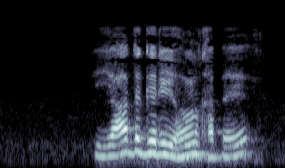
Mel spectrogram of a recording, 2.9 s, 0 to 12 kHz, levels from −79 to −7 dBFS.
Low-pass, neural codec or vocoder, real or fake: 7.2 kHz; none; real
